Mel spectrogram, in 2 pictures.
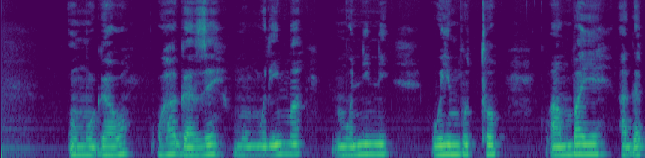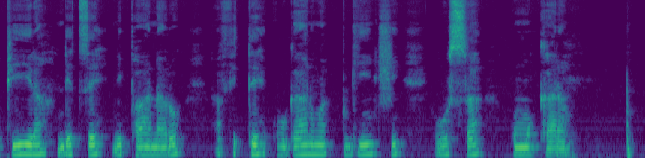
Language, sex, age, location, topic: Kinyarwanda, male, 25-35, Huye, agriculture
